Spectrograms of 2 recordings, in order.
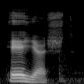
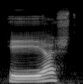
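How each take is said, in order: First: The first vowel glides like a diphthong. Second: The first vowel is a single plain vowel. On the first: "você acaba dizendo Eyast. O E vira Ei" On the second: "em vez de dizer Eyast"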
